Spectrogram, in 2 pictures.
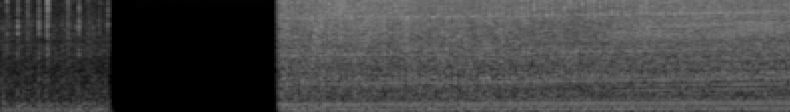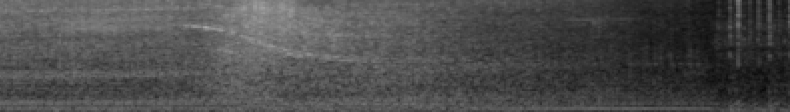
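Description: Motorcycle engine running in an anime scene, a loud, steady droning hum with a brief silent break near the start and a quick rising whine partway through, heard alone without speech.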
